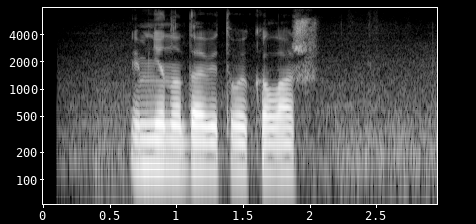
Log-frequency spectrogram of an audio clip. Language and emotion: Russian, neutral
